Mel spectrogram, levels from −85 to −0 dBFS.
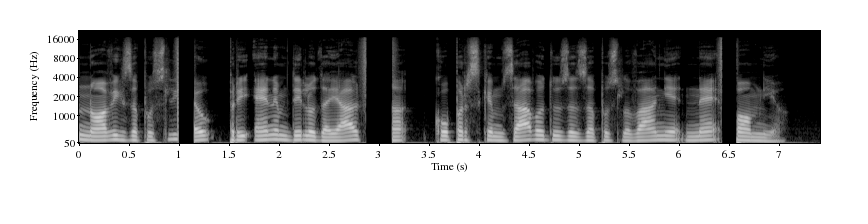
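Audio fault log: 0.93–1.17 s, 2.77–3.20 s and 6.36–6.60 s, wireless microphone squelch dropout: a short swell of hiss, then near-silent holes of about 165 ms, 269 ms and 155 ms before the speech returns, as the radio signal fades and the receiver's squelch mutes the output.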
